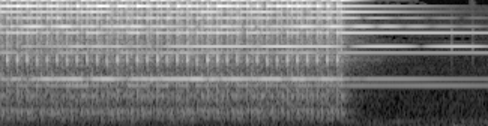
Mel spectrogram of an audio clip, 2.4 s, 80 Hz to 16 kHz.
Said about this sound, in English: Essentially, the telephone ring, as it came into being in the 20s and 30s, stayed almost entirely unchanged until approximately the 80s, late 70s, 80s.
